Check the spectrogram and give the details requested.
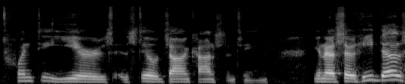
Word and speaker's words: Constantine: you mentioned uh Constantine isn't that constant time John constant time uh no we are not watching the Sandman so we don't pronounce it that way Constantine I knew your ancestor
